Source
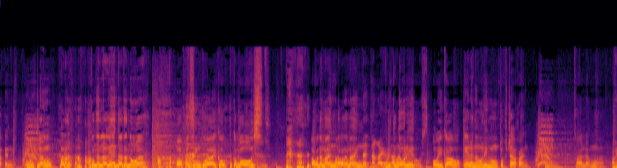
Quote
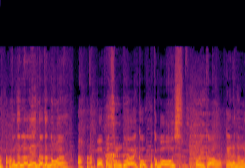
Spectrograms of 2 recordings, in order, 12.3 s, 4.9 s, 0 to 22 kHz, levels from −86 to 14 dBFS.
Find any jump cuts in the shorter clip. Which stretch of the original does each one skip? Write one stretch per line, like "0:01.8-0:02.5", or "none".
0:05.3-0:08.5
